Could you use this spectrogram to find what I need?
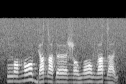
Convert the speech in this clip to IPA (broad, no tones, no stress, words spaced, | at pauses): ŋɔɦɔ bʲɘdˤœɗœːɮɔ wɔ vɘ dˤi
